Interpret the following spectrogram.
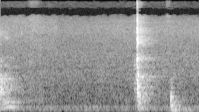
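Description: Quiet room tone, then one sharp click near the end: a gas hood lift strut's socket end snapping onto its ball-stud mount.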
